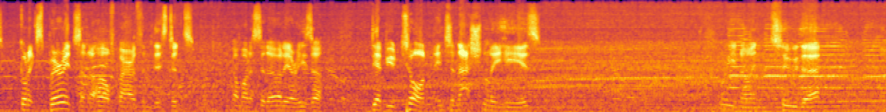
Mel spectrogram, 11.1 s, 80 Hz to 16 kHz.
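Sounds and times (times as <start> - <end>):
road noise: 0.0 - 11.0
vehicle engine running: 0.0 - 11.0.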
